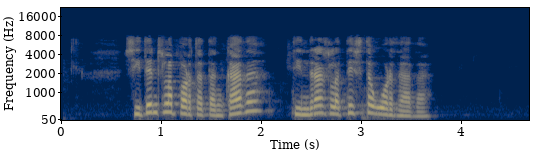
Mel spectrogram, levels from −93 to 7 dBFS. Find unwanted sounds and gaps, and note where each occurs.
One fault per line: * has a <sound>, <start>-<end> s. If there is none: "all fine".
all fine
